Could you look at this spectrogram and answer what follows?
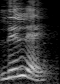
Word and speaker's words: Lillet: How do you pronounce it? Lillet.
